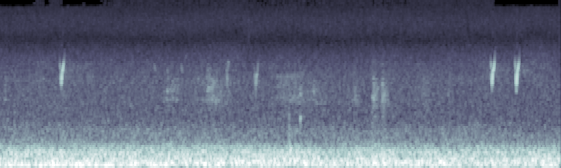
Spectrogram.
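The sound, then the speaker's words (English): A handful of thin, high bird flight calls, brief chips scattered irregularly and fairly faint, over a constant low rumbling background. “Calls of that bird.”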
